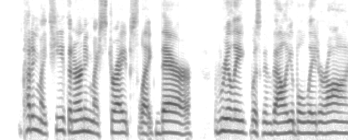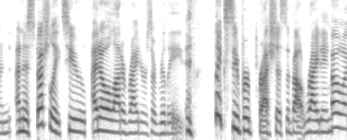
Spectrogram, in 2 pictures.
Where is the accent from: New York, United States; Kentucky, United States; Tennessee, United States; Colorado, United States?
New York, United States; also born or lived in Los Angeles; I lived in LA for a long time, and I lived in LA for 11 years, and I grew up in New York.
